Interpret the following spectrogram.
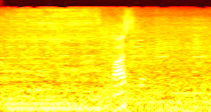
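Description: Street traffic noise: a steady low rumble and engine hum of road vehicles. There is one short, rising voice-like call about a second in.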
